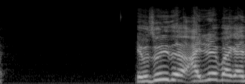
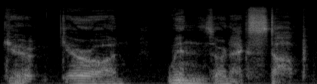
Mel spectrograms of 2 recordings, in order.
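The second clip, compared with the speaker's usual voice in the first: very slow, low, hushed voice; Vergilia; 7 semitones lower, 14 dB quieter, much slower than usual. Acted. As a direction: half-whisper it, drawn out and deep. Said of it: "since I've done a Vergilia's voice".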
